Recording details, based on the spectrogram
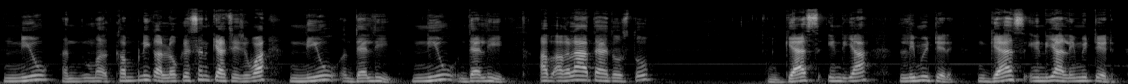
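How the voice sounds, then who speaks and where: A man's voice: on the high side, unhurried, fairly bright tone. A man, teaching exam-prep memory tricks. He drills each fact by asking a question and then answering it himself, repeating the answer several times. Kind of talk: explaining memory tricks to students.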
